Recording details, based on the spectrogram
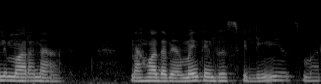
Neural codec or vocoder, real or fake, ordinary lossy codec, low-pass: none; real; none; none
